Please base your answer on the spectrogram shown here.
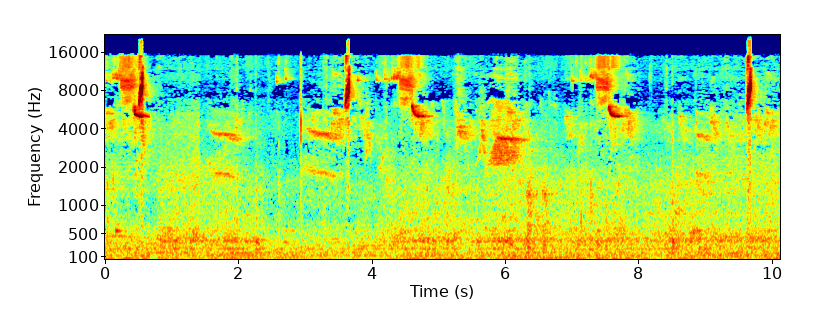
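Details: Female blue-black grassquit calling to stimulate males: sharp, high-pitched chip notes repeated about every three seconds, each brief and piercing, with faint thin chirps and steady low hiss between them.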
